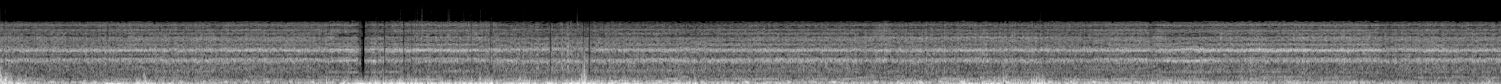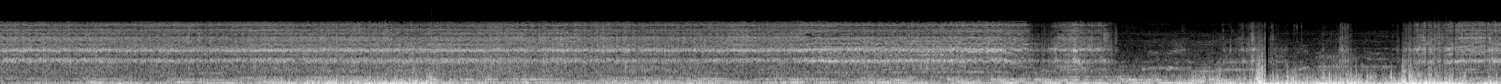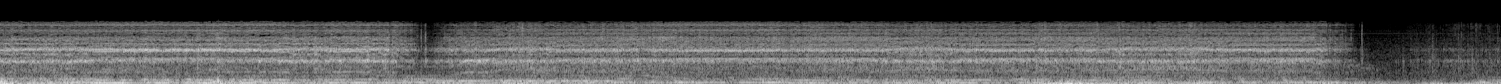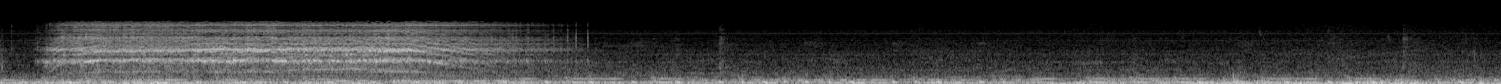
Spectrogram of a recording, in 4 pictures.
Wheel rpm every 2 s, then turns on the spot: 160, 160, 160, 160, 160, 160, 160, 160, 160, 160, 160, 160, 110, 10, 50, 160, 160, 120, 160, 160, 160, 130, 30, 150, 110, 0, 0, 0, 0, 0.
26-28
